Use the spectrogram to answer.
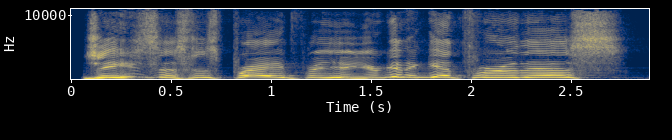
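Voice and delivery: "You're gonna get through this" sung out high and bright; encouraging promise. Shown as a demonstration. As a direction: lift them up with confident hope. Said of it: "I could look at some of you and say".

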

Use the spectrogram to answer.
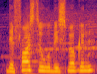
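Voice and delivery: ordinary delivery

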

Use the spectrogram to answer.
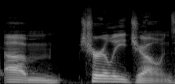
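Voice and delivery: usual speaking voice

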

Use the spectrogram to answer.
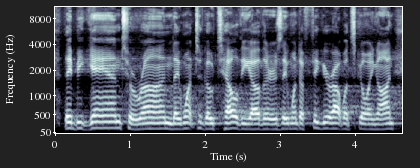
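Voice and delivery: usual speaking voice

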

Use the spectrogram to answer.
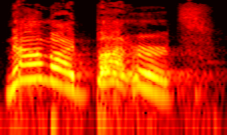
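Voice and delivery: put-on high, loud, slow whiny child voice; imitating his son. Son Jared after a spanking, mock high whiny complaint. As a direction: whine it like a spanked little boy. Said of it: "the first thing he says is".

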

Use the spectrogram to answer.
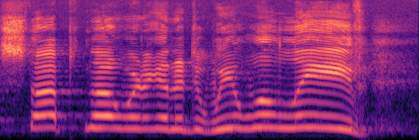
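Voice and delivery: high, loud begging; retold panicked pleading. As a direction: imitate a boy desperate to leave. Frightened boy pleading to leave.

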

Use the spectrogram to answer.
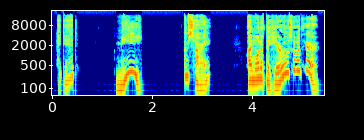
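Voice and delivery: high, incredulous delight at being a hero; a woman thrilled to hear she was a hero, high and amazed. Acted. China hears she led the resistance, high delighted disbelief.

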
